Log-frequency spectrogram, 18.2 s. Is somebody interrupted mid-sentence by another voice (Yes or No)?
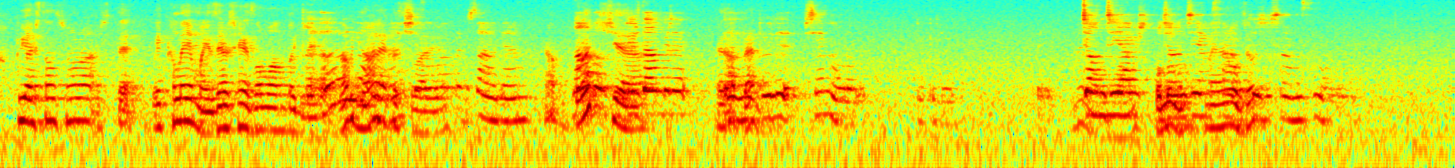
Yes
